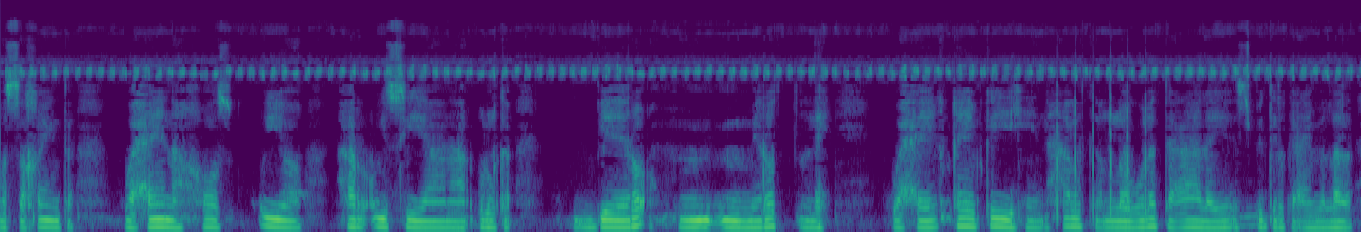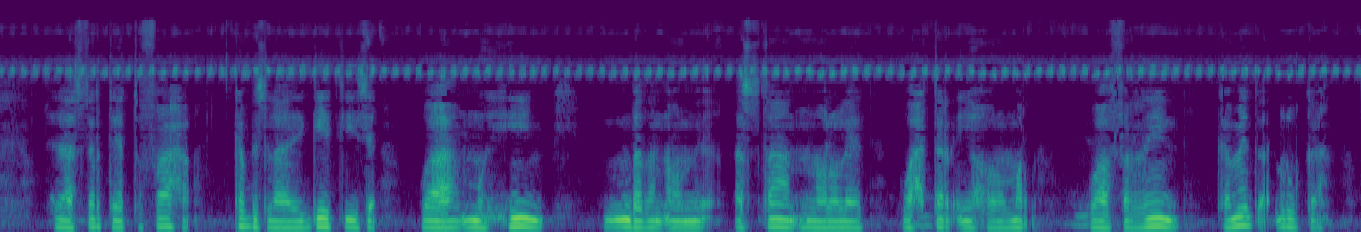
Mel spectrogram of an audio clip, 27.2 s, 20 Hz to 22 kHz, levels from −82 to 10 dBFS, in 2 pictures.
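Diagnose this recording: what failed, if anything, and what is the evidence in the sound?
Codec stage: the treble is gritty and lispy on sibilants throughout, with nothing above 14.9 kHz. That points to HE-AAC compression at a low bitrate around 24 kbps, likely. Its spectral band replication synthesises the upper band from copied lower bands. On a spectrogram, the top band looks smeared and repeated, with harmonics breaking at the crossover.

Analogue wiring or interface stage: a train of clicks runs from 10.57 to 11.47 s. About seven evenly spaced pulses arrive at 5.66 per second and peak roughly 15 dB above the signal. A waveform shows narrow spikes of much the same shape. The likely cause is electrical interference or a struggling interface.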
